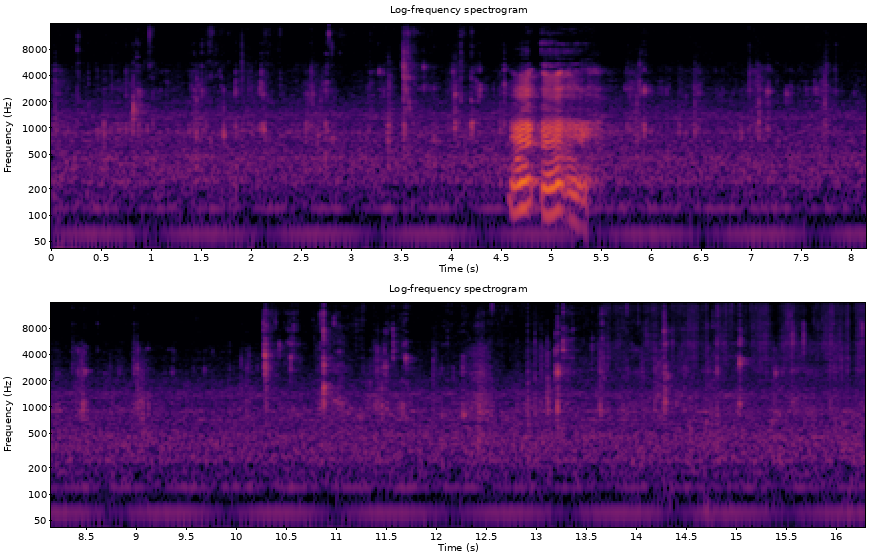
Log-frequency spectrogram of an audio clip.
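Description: Close-miked chewing of a bite of tomahawk ribeye steak: soft, faint mouth clicks and smacks throughout, with a short hummed vocal sound of enjoyment about five seconds in.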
